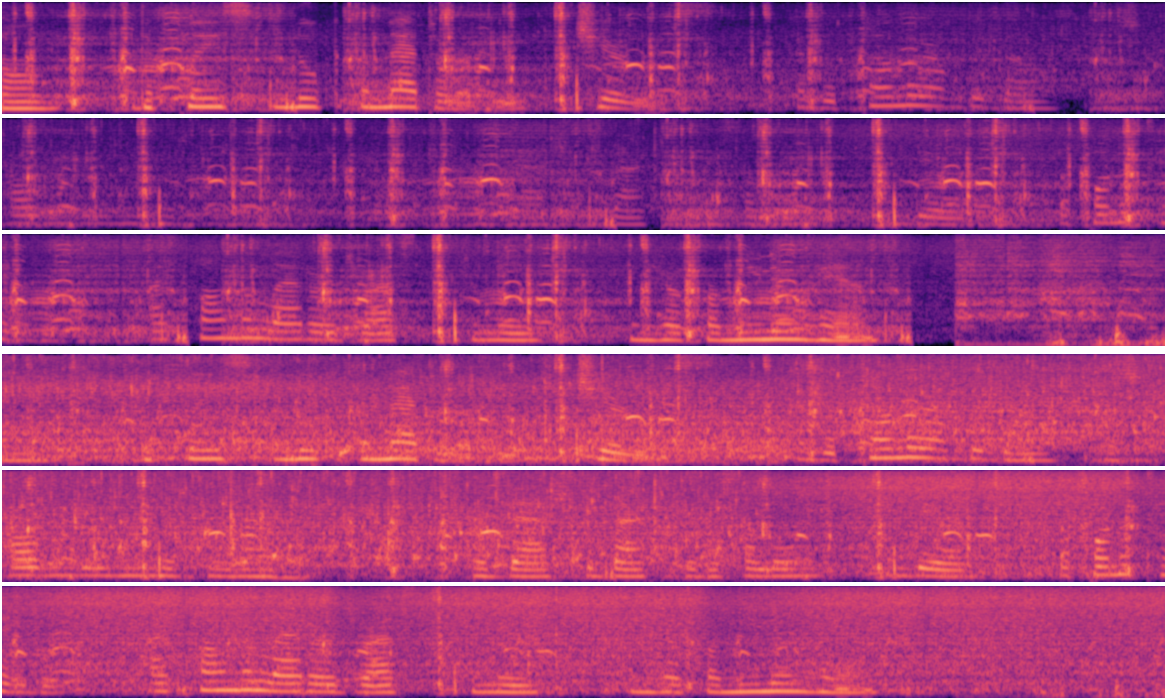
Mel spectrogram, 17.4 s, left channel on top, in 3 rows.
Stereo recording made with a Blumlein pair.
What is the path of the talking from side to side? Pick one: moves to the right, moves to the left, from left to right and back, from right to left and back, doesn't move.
from left to right and back.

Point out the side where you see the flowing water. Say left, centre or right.
right.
